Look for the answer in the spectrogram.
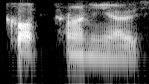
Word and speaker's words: Cotroneo: Dominic Cotronio, C-O-T. – Do you say Nertronio? – Cotronio, C-O-T. – Oh, yeah. – R-O-N-E-O, yeah.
